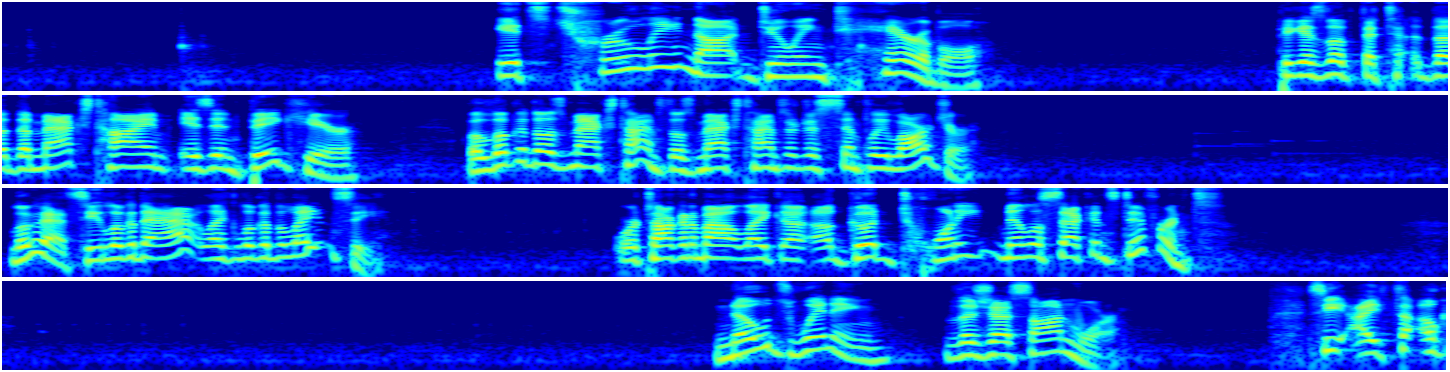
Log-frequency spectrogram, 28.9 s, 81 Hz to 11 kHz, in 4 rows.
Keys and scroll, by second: 0.0-0.5 typing, 0.9 Return, 2.8 ctrl+a, 3.0 2, 3.4 Up, 4.3 Return, 4.5 alt+[, 11.3 alt+{, 16.2 ctrl+a, 16.4 [, 16.6 ctrl+u, 16.8 ctrl+u, 17.0 ctrl+u, 17.2 ctrl+u, 17.4 ctrl+u, 17.7 ctrl+u, 20.0 ctrl+d, 20.2 ctrl+d, 20.3 ctrl+d, 20.5 ctrl+d, 20.6 ctrl+d, 20.7 ctrl+d, 21.6 ctrl+u, 21.8 ctrl+u, 22.0 ctrl+u, 22.2 ctrl+u, 22.4 ctrl+u, 22.5 ctrl+u, 24.1 ctrl+d, 24.2 ctrl+d, 24.4 ctrl+d, 24.5 ctrl+d, 24.6 ctrl+d, 24.8 ctrl+d, 24.9 ctrl+d, 25.1 ctrl+d.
